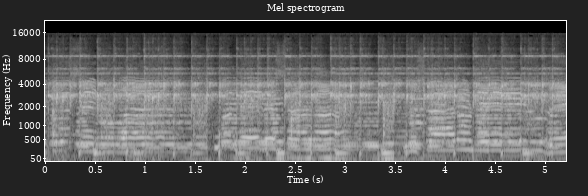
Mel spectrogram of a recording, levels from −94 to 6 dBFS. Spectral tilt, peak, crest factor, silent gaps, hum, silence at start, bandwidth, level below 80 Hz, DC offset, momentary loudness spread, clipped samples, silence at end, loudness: -2 dB/octave; -4 dBFS; 14 dB; none; none; 0 s; 16 kHz; -40 dBFS; under 0.1%; 3 LU; under 0.1%; 0 s; -15 LUFS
